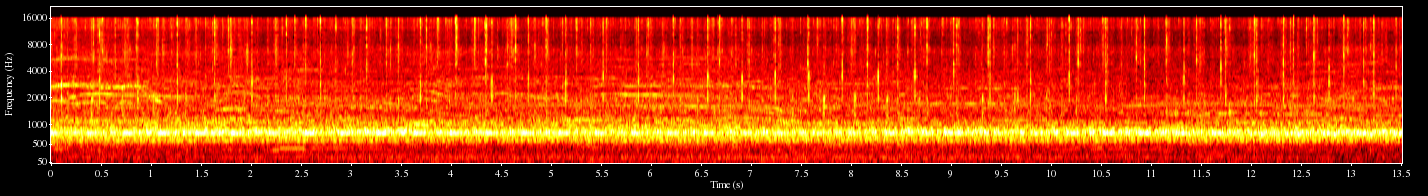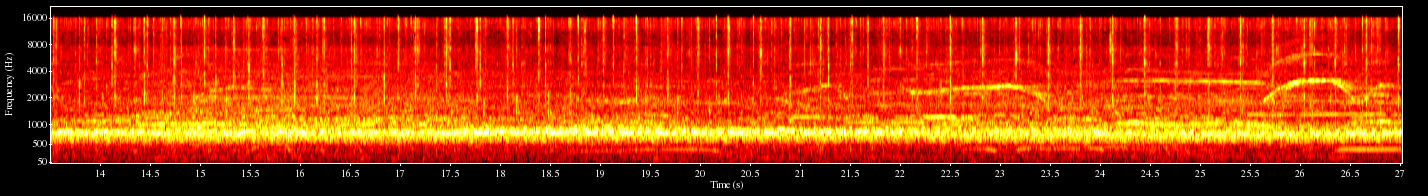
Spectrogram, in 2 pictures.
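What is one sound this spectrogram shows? A rock band plays loudly through a big outdoor sound system.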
